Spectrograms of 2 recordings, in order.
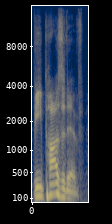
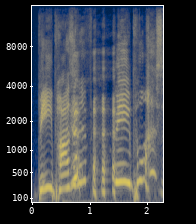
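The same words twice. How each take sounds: First: Said in the usual way. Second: High, loud mock outrage; outraged disbelief. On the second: Dad mishearing son's blood type as a grade, outraged. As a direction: explode in hammed-up disbelief.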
